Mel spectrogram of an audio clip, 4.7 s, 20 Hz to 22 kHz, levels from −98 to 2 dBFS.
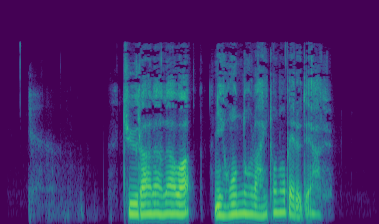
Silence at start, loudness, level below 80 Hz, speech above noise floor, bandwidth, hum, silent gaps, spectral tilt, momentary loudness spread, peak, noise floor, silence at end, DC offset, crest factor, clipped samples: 1.55 s; -23 LUFS; -68 dBFS; 45 dB; 11.5 kHz; none; none; -7 dB/octave; 13 LU; -6 dBFS; -67 dBFS; 0.65 s; under 0.1%; 20 dB; under 0.1%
